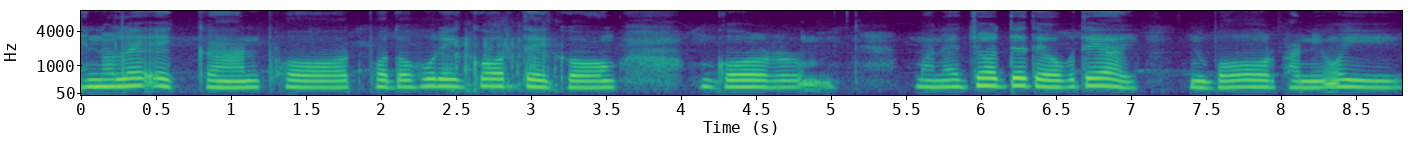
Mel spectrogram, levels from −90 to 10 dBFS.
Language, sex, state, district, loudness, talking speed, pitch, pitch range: Chakma, female, Tripura, Dhalai, -15 LUFS, 110 wpm, 200 Hz, 190-215 Hz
